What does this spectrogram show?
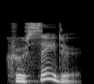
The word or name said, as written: crusader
